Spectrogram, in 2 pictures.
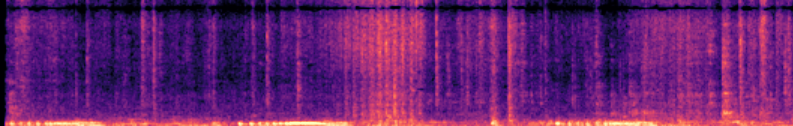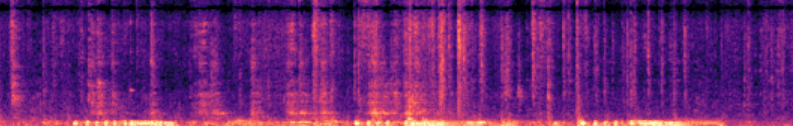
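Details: Pigeons mating, giving low, rolling coos in roughly two-second phrases repeated five times, with a throaty rising and falling swell, in a small indoor room with faint clicks and scuffling.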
